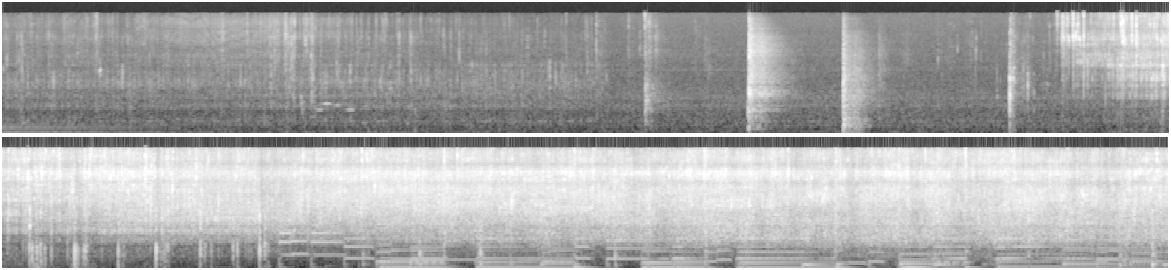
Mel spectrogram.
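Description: A few sharp knocks, then julienned potatoes hitting hot oil in a frying pan about halfway through and sizzling steadily as they are stir-fried with a wooden spatula over high heat.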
